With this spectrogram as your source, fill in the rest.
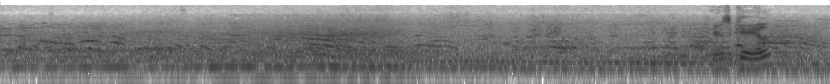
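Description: A small crowd of spectators chatters and calls out outdoors.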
